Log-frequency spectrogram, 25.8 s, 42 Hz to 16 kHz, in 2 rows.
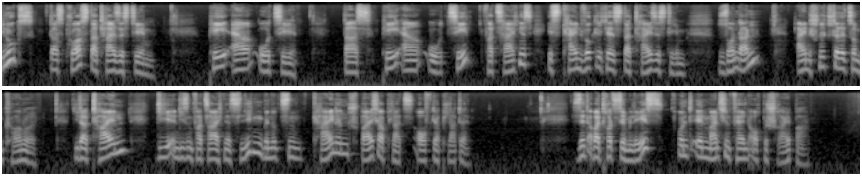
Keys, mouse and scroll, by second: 24.9 click.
